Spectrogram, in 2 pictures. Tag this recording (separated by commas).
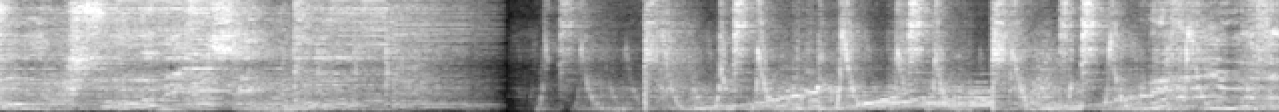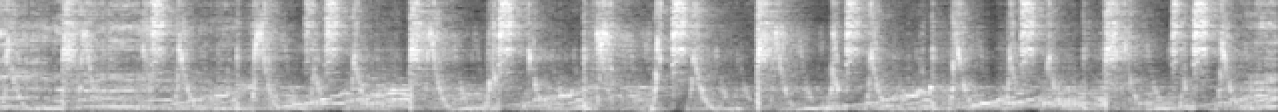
Music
